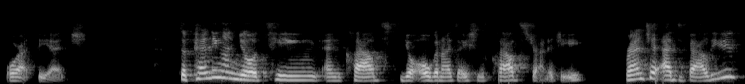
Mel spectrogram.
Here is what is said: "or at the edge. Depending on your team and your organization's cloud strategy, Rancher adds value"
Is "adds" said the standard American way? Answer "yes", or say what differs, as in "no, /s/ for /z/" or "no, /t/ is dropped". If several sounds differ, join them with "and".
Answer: yes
